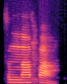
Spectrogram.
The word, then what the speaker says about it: kelapa: Kelapa. Kelapa ya, bukan kepala ya, oke? Kelapa. Don't be wrong in pronouncing. Kelapa is coconut and kepala is the head, ya.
